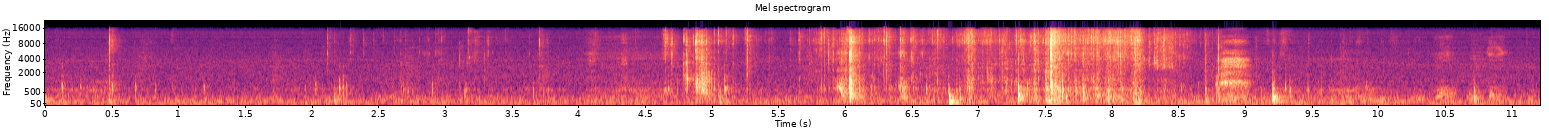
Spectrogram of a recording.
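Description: Crinkling and crunching of AirPods Gen 2 packaging being unwrapped, soft scattered rustles that build into louder crackling bursts near the middle, with a brief faint murmur of speech.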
